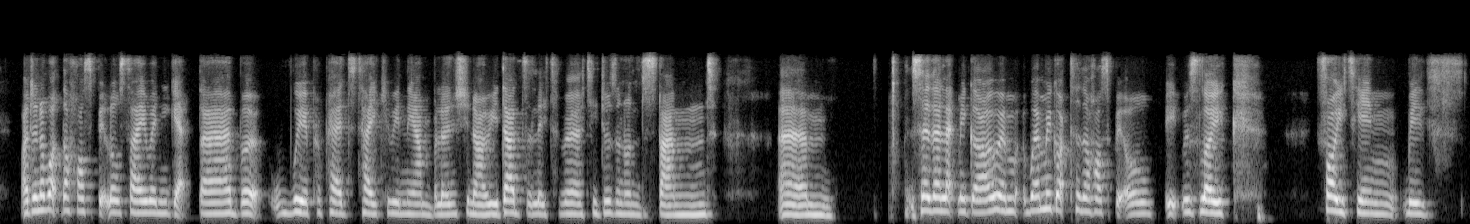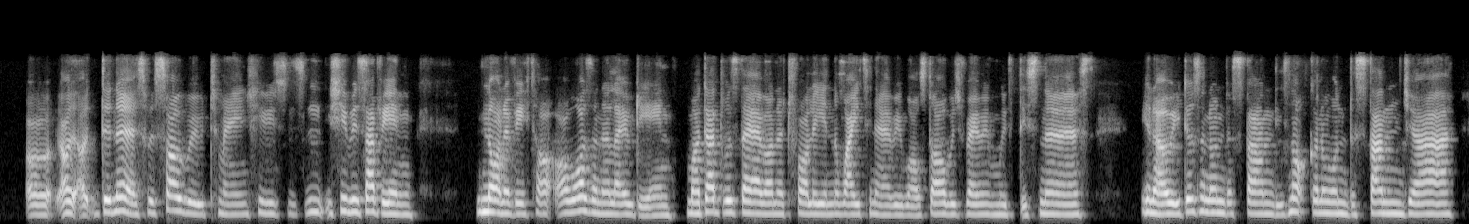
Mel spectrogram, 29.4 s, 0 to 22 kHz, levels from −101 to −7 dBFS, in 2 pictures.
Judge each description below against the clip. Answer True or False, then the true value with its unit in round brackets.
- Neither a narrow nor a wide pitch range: True (3.0 semitones)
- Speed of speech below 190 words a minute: False (200 wpm)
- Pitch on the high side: True (195 Hz)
